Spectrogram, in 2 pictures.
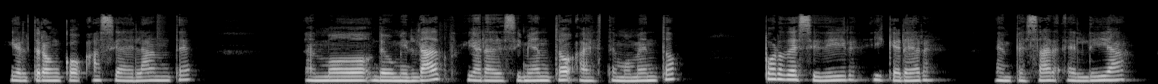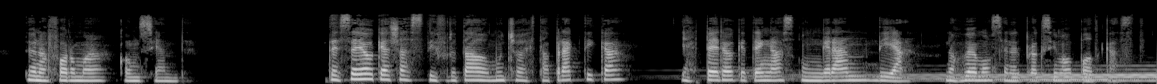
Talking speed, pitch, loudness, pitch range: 120 wpm, 185 Hz, -18 LUFS, 175-200 Hz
